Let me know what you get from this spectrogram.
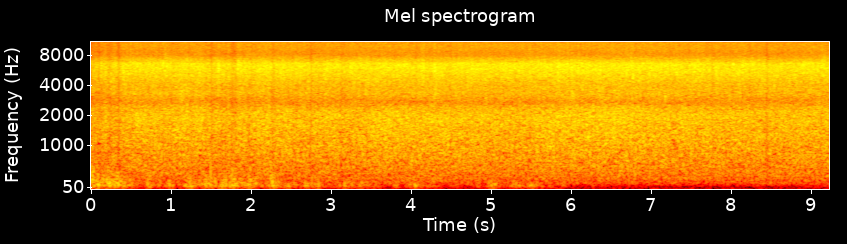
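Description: Heavy tropical downpour: a steady, dense hiss of rain falling on a flooded street and rooftops.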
